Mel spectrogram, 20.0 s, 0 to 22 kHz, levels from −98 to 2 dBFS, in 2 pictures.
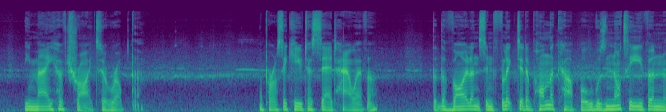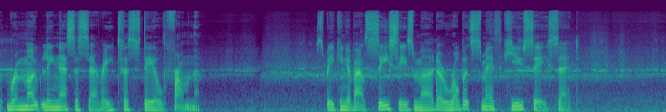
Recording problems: wind noise on the microphone; occasional gusts; 15 dB below the speech

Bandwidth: 14.5 kHz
